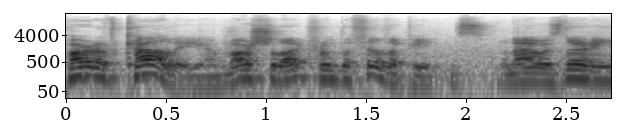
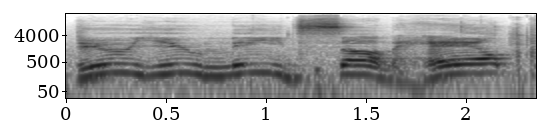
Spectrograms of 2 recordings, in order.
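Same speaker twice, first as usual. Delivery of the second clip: put-on high, very slow Japanese-accented English; terrible Japanese accent; 9 semitones higher, much slower than usual. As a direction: drag out each word in a bad Japanese accent. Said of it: "in, like, a terrible, terrible accent".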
